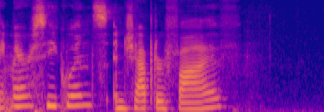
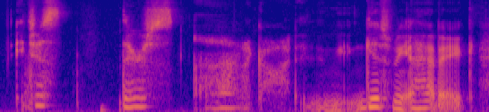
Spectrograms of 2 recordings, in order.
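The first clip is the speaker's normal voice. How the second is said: whispered, worn-out groan of disbelief; whispered exasperation; exasperated whisper; 9 dB quieter than usual. Real, not acted. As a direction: drop to a whisper like it hurts your head. Exasperated aside drops to whisper.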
